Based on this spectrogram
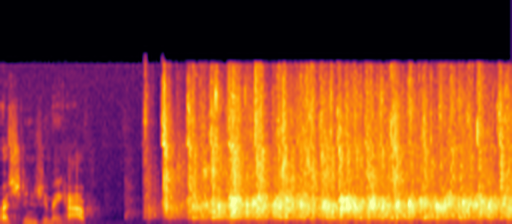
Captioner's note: audience applauds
